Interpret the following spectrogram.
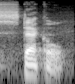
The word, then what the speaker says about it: Steckle: Max dockle stokal stucco the correct pronunciation is steckle stackle third time's charm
